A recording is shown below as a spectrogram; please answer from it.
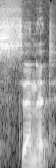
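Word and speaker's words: Cenat: first name is Kai I believe you pronounced his last name as Senate c-e-n-a-t and he decided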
